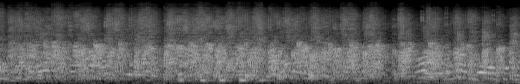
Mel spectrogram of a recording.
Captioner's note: applause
